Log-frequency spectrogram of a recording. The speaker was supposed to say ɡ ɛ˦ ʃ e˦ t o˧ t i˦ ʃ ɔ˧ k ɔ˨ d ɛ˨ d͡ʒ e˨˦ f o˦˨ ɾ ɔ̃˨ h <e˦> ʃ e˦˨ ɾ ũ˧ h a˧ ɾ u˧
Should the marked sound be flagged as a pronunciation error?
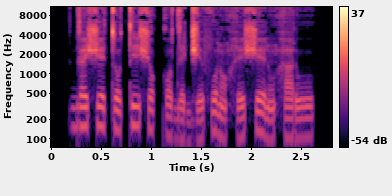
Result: yes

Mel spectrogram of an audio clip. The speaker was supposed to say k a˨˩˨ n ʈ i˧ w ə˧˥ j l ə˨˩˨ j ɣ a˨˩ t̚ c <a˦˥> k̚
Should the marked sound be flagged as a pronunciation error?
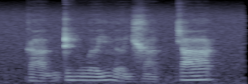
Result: no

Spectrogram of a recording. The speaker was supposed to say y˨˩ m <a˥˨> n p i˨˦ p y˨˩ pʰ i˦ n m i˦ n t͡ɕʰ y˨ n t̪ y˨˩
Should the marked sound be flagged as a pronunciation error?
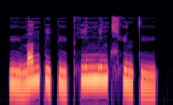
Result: yes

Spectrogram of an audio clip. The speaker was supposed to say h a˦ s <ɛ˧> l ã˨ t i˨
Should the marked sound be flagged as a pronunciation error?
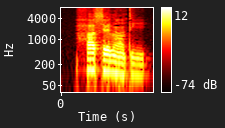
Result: no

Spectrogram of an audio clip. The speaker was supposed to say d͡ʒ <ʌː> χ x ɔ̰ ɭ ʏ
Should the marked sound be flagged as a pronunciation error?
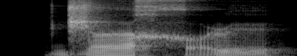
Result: no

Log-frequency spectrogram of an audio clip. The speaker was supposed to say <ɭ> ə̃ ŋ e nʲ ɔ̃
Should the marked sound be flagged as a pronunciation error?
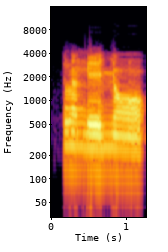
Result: yes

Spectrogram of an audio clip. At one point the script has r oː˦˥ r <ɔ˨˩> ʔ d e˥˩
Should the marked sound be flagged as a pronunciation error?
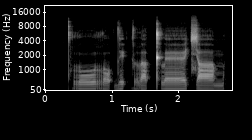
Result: no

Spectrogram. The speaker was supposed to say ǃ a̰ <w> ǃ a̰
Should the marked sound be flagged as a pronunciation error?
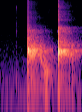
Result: no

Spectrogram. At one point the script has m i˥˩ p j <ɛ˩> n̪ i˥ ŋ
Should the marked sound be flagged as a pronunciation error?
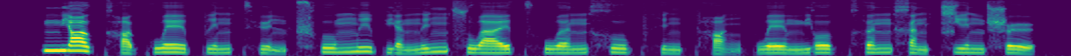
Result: no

